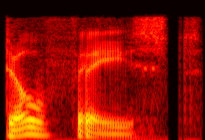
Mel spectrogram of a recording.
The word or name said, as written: dough-faced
